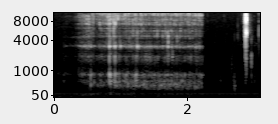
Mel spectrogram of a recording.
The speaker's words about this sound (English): I'm just going to take a final sip of my beverage.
